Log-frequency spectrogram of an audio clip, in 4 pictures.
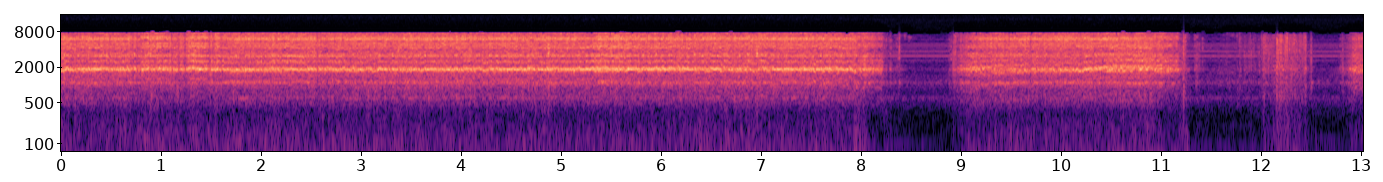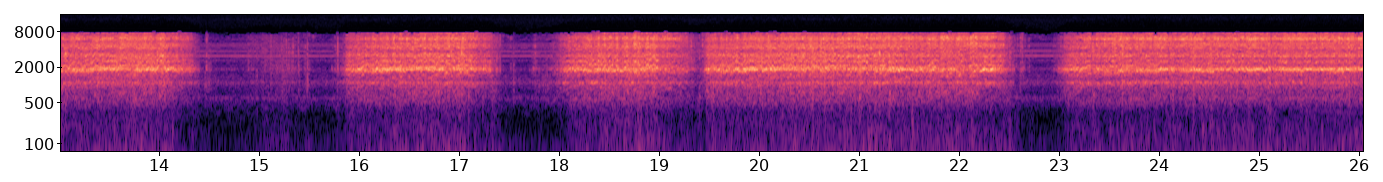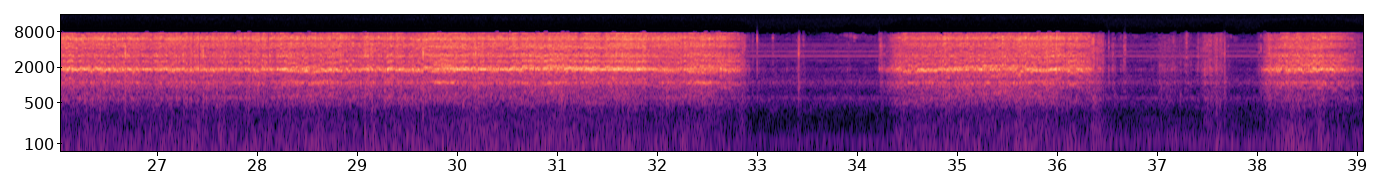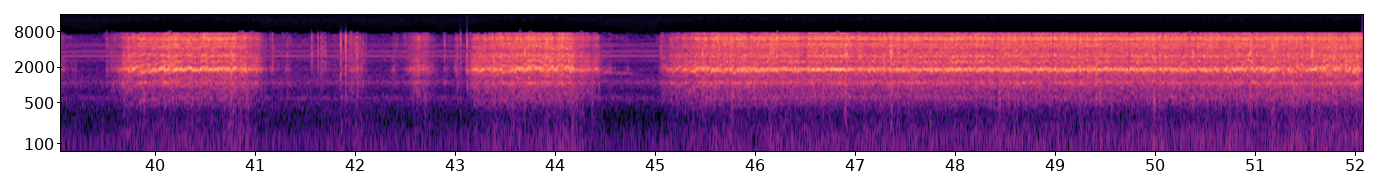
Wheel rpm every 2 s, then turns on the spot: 160, 160, 160, 160, 80, 100, 60, 40, 90, 80, 150, 80, 160, 160, 160, 160, 60, 90, 50, 50, 80, 60, 70, 160, 160, 160.
14-20 32-34 36-38 40-42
